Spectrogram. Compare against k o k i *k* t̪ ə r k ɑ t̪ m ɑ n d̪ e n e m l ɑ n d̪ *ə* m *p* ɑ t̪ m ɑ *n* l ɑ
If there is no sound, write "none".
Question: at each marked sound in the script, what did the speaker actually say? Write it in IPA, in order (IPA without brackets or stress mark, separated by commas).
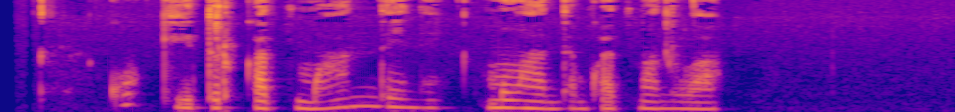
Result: none, ə, k, n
